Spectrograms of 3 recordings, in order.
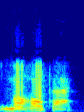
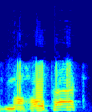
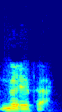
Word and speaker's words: Mahopac: If you hyphenate it, Mahopac, that's the way it's pronounced, is Mahopac.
